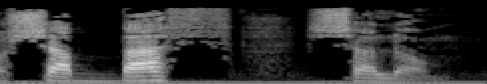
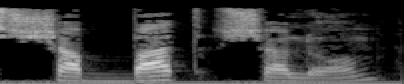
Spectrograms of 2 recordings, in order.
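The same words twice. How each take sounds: First: Shabbath Shalom, th between the teeth; precise th ending. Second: Shabbat Shalom with sh and a hard t; plain sh, t ending. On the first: Teacher gives the precise Shabbath Shalom. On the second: Teacher sets the usual Shabbat Shalom against the precise one. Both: Shown as a demonstration. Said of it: "si queremos ser bien precisos".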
